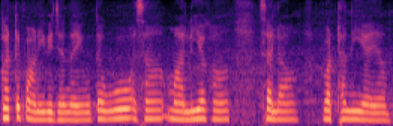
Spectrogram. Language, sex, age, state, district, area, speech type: Sindhi, female, 30-45, Gujarat, Surat, urban, spontaneous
